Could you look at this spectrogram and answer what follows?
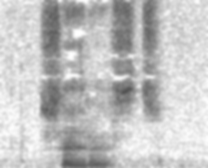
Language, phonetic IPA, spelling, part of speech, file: Polish, [ˈʃarɔɕt͡ɕ], szarość, noun, LL-Q809 (pol)-szarość.wav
